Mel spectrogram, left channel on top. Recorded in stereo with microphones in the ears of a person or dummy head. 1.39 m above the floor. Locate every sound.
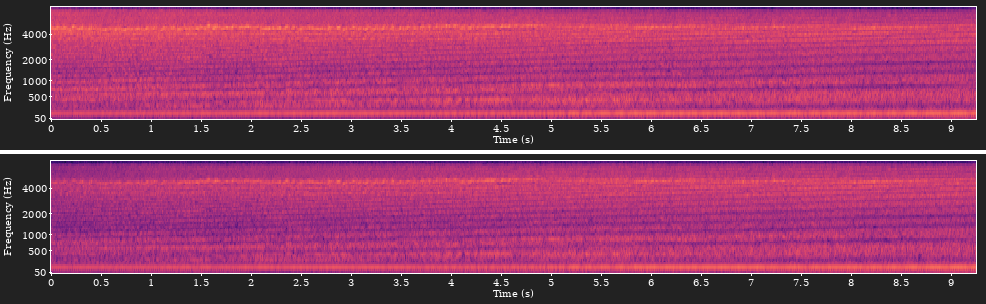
0.0 s a drone: 30° left (ahead or behind); by 9.3 s 10° right (ahead or behind)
